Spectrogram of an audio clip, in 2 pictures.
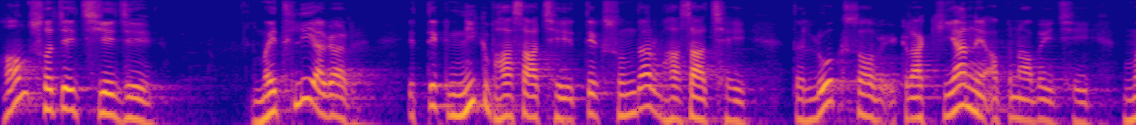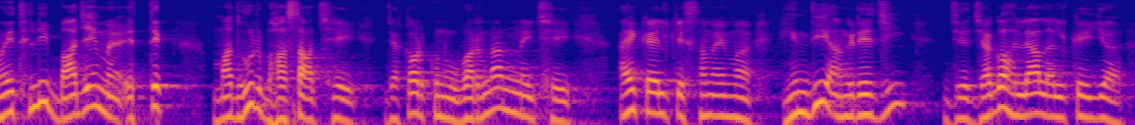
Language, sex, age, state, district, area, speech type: Maithili, male, 18-30, Bihar, Saharsa, rural, spontaneous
